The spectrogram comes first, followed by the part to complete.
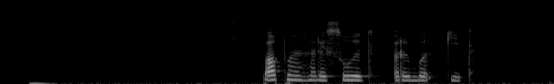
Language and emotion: Russian, neutral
